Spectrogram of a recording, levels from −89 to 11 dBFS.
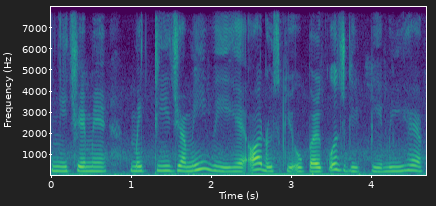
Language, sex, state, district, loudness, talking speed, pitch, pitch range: Hindi, female, Jharkhand, Garhwa, -17 LUFS, 165 wpm, 210 Hz, 195-230 Hz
